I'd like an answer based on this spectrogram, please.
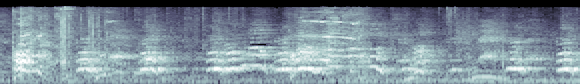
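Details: Eighteen-month-old semi-long-coated German Shepherd barking in uneven, overlapping bursts, with some barks blurring into a rough, continuous stretch of sound.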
